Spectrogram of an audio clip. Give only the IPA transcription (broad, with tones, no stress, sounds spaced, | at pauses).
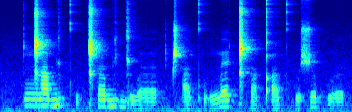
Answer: ŋ͡ǁ a˥ b i˥ kʷʰ ɪ˩ ǁʰ ɜ˥ b i˥ ɡ ɪ˩ w ɜ˩ | t͡ʃʼ a˩ kʷʼ ə˩ ŋ͡m ɛ˥ ǁʰ ə˩ qʼ ʏ˩ kʷʰ ə˩ ʃ ʏ˥ kʷ ə˩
